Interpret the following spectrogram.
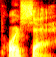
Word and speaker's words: Porsche: You know, people pronounce it Porsche, but it's actually pronounced Porsche.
